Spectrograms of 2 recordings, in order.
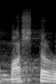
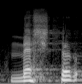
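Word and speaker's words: master: মাস্টার, এখানে দেখেন মাস্টার, ব্রিটিশে মাস্টার উচ্চারণ করা হয়, আর আমেরিকানে ম্যাস্টার উচ্চারণ করা হয়, ম্যাস্টার, কিন্তু আমরা ম্যাস্টার উচ্চারণ করি না, মাস্টার।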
